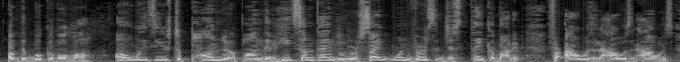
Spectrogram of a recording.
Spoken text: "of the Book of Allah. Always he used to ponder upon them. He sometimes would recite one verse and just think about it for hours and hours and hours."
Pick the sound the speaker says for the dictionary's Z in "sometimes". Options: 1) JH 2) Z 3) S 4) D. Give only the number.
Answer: 2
